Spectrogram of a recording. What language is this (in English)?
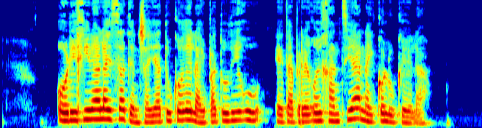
Basque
